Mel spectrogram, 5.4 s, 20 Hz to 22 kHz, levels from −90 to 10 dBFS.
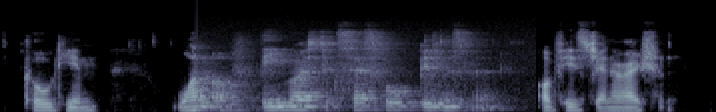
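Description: At 1.46 s the speech turns abruptly roomy and hollow, with thinner low end, and stays that way until 4.01 s, when the close, full sound returns just as suddenly. This is a switch to a distant microphone, likely because the close mic's signal dropped out and a farther pickup took over. Across that span the level falls by roughly 5 dB, and room noise rises to around 30 dB below the speech.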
